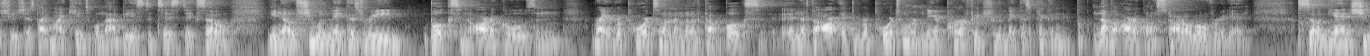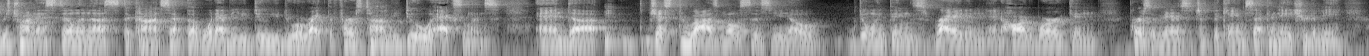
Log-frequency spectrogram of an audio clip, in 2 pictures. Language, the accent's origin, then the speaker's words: English; Nigeria; born there; Yeah, so I was born in Western Africa, specifically Nigeria.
